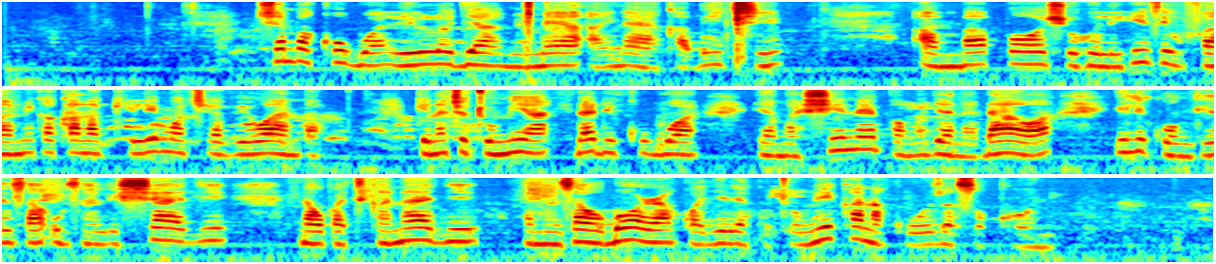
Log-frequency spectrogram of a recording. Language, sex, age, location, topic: Swahili, female, 18-24, Dar es Salaam, agriculture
